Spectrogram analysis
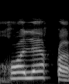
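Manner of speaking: خلق as "khalaqa", heavy kh and throaty q; slow خلق with both kh and q full; full kha and qaf. Shown as a demonstration. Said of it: "اب خا اس کو بھی پر پڑھنا ہے".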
